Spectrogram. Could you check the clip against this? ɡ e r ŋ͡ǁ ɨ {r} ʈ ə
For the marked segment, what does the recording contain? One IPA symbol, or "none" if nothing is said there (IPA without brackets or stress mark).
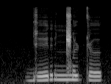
none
